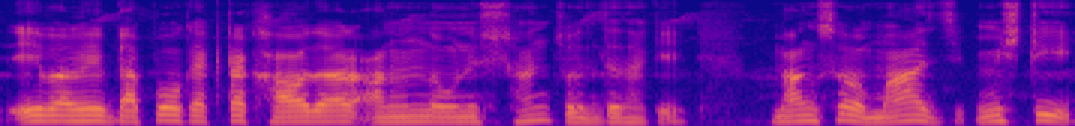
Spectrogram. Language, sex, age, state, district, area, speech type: Bengali, male, 30-45, West Bengal, Paschim Medinipur, rural, spontaneous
